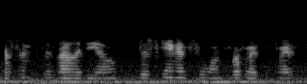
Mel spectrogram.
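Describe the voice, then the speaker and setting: A male police dispatcher with a slightly high voice repeats codes in short, procedural replies. He comes through a very narrow, tinny police radio channel. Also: monotone, a little fast, noisy background. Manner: clipped, procedural.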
